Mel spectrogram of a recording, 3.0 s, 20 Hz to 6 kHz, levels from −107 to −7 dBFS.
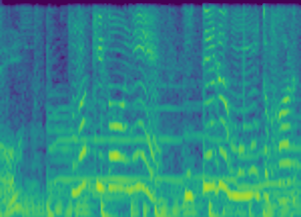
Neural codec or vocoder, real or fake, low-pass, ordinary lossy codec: none; real; 5.4 kHz; none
